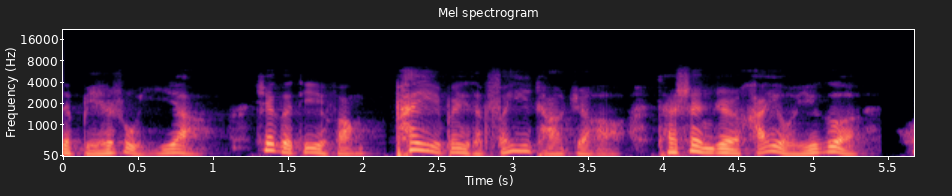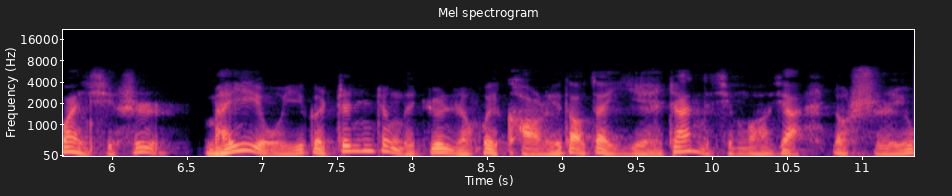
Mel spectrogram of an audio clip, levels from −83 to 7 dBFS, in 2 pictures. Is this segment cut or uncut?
cut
